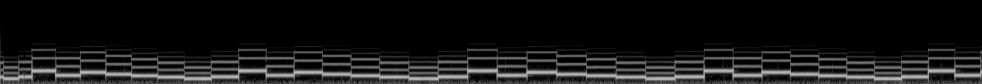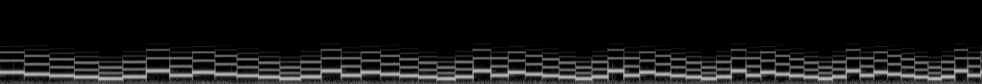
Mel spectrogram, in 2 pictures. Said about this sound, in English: Or with an external oscillator, say a sine wave.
